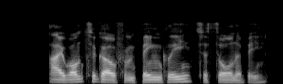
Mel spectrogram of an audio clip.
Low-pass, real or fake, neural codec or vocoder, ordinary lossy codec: 7.2 kHz; fake; codec, 16 kHz, 8 kbps, FunCodec, trained on LibriTTS, 25 frames a second; none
